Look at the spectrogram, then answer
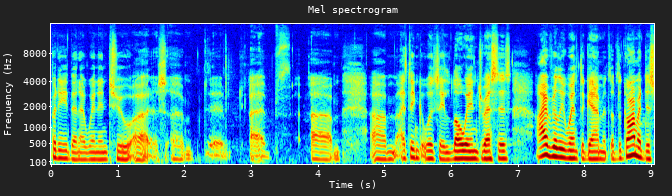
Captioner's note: stammers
